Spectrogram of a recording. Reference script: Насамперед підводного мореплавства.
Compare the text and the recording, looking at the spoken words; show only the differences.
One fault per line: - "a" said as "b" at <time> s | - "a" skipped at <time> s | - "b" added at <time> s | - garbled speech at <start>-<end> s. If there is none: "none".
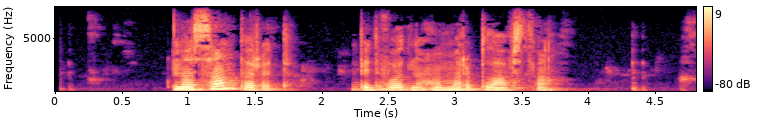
none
